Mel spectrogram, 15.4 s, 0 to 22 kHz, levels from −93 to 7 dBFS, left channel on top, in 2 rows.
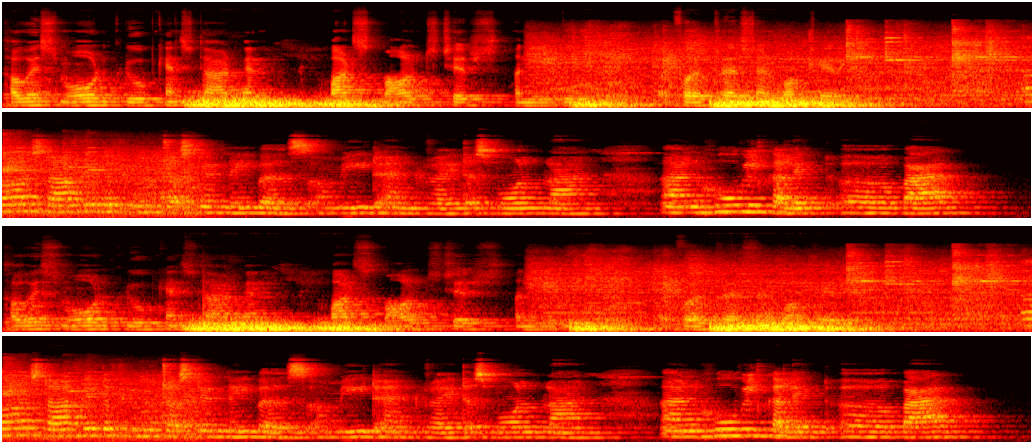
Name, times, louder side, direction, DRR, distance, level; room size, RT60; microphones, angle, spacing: voice 1, 0.0-2.0 2.5-4.5 4.9-6.4, left 3 dB, 60° left, 7 dB, 0.4 m, -31 dB
voice 2, 1.3-2.8 4.2-4.5 5.3-6.4 7.6-13.7 14.0-14.8, equal, 55° right, -2 dB, 1.0 m, -24 dB
sound 1, 3.9-9.2, left 1 dB, 15° left, 0.7 m, -34 dB
3.8 x 3.4 x 2.4 m, 0.88 s
head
